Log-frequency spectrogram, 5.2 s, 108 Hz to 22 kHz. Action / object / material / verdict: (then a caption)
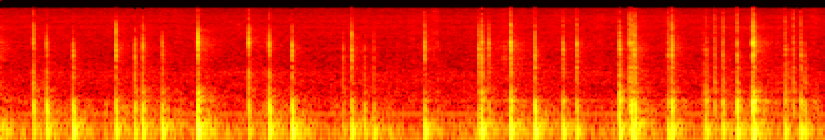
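tap / laminated wooden tabletop / laminated wood / none. Long painted fingernails of both hands tap rapidly on a large, flat, solid dark-brown laminated wooden tabletop, close up. The taps are short, dry knocks with a dull low body around 148 Hz and clicky nail edges, dying away almost at once.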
